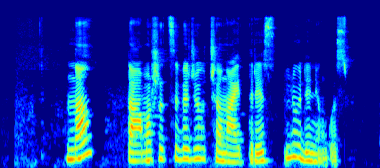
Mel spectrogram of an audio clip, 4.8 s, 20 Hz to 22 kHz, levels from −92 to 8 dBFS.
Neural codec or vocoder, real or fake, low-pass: none; real; 14.4 kHz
